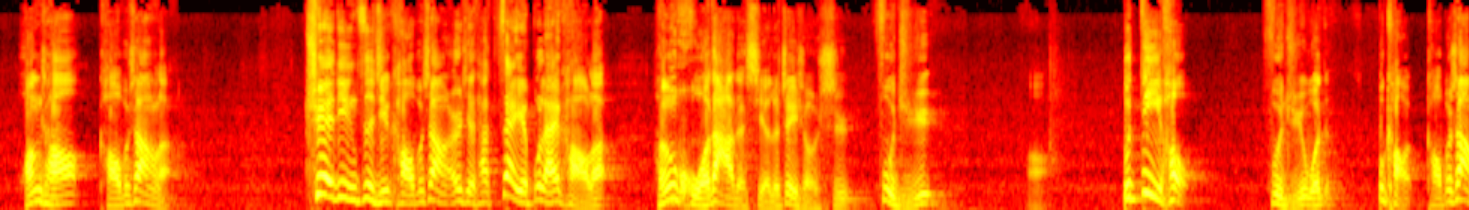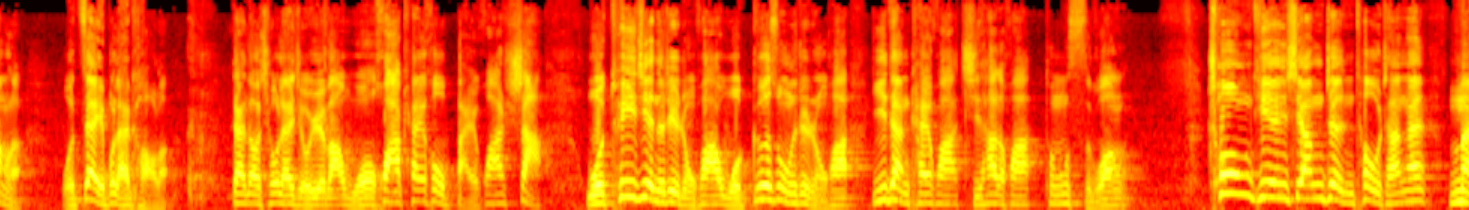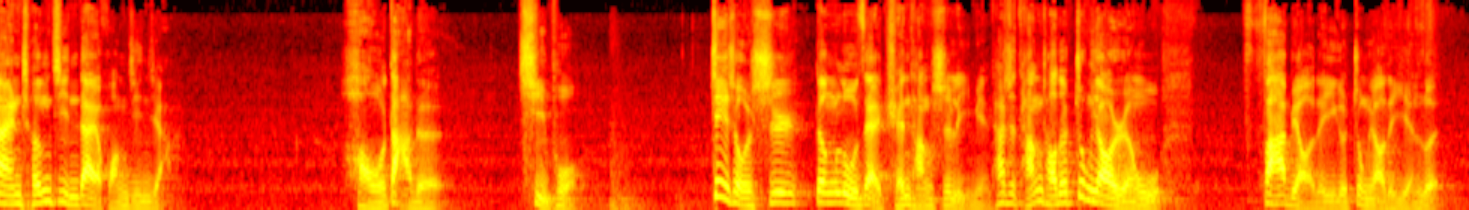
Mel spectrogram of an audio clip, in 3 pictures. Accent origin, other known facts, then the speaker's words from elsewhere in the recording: Kaohsiung, Taiwan; 我虽然在台湾出生，一九六四年在台，台，高雄出生的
